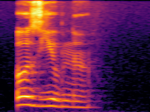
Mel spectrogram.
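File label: "ӧзйывны", Komi, female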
